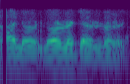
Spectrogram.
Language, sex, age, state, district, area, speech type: Malayalam, female, 18-30, Kerala, Kozhikode, urban, conversation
